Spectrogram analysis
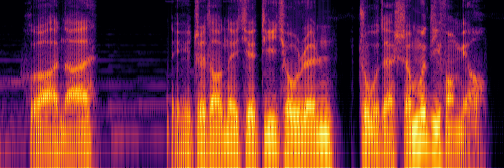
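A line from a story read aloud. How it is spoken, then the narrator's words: Low, quiet question. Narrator (Chinese): 狐狸猫低声问了一边的何阿南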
